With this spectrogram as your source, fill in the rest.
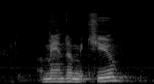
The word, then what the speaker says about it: Amanda McHugh: and state you may call your next witness Amanda McHugh you swear or affirm and Tes you shall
